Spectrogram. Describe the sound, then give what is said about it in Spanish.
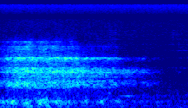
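A single long, airy breath from a person, its soft rushing noise loud at first and then gradually fading over about two seconds, with no voice. “Inhalamos,”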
